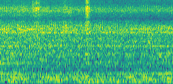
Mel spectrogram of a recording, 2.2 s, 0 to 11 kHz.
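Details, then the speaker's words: LG 15kg washing machine after replacing a worn inner drum bearing that caused a loud, rough spin: a steady, even low hum at high spin above 1000 rpm with no rumble, grind or knocking. Normal spin. "Oh, udah halus ya tuh. Ini udah halus nih. Suaranya udah enggak ada ya."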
